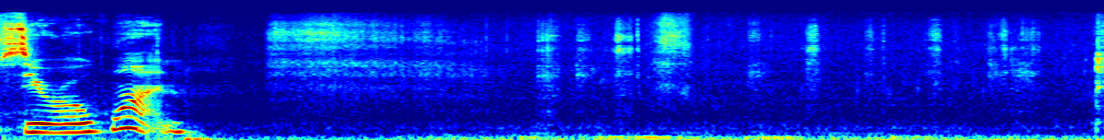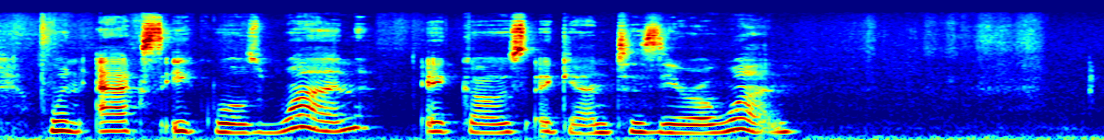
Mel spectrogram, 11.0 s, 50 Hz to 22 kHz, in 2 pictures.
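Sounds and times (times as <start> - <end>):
steady low hum: 0.0 - 11.0
marker scratching on paper: 1.4 - 5.3.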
